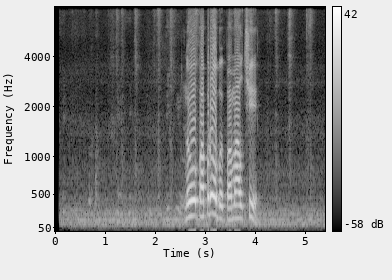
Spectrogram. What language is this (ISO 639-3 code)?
rus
